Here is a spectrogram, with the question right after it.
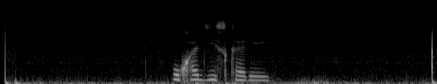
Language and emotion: Russian, neutral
